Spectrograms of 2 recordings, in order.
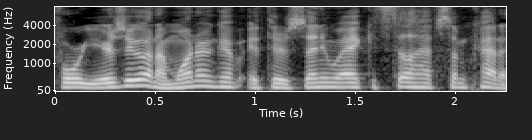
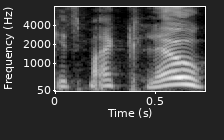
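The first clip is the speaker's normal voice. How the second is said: sudden, high, put-on British accent; 5 semitones higher than usual. Retelling a filmed exchange, the speaker quotes a woman in a random British accent. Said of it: "she has a British accent for no reason".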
